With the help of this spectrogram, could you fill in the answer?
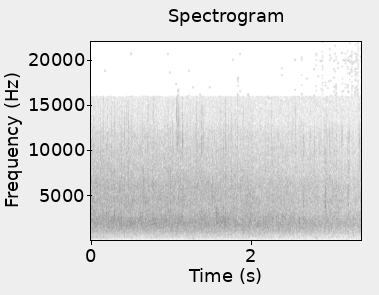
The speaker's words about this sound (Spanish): A ver, palmas fuertes a nuestro Señor. Gloria a Dios.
